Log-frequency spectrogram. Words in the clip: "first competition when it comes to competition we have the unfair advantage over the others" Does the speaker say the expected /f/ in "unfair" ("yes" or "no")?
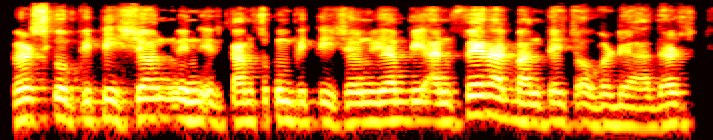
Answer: yes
